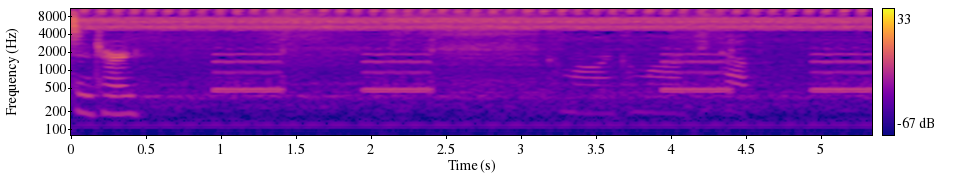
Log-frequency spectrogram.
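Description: A phone rings with a steady repeating tone.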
